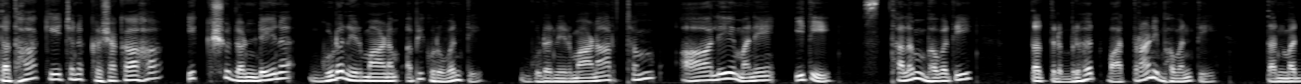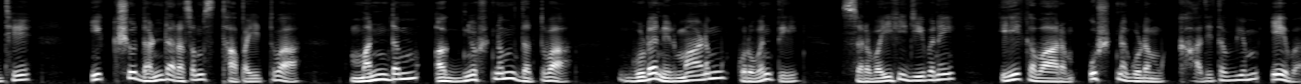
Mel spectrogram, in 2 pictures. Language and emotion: Sanskrit, neutral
